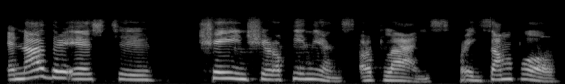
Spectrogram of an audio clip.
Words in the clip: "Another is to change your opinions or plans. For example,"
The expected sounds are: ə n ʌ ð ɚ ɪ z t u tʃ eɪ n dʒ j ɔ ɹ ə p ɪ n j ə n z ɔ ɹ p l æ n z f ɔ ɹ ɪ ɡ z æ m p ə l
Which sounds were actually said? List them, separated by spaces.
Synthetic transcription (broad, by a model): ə n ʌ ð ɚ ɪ s t u tʃ eɪ n dʒ j ɔ ɹ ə p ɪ n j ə n s ɔ ɹ p l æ n s f ɔ ɹ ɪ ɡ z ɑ m p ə l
